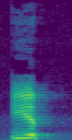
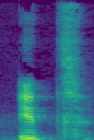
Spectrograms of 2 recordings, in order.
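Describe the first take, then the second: First: The final t is soft, with no burst. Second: The final t is released with a clear burst. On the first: The speaker calls it wrong. "bukan it" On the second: The speaker calls it right. "diletupkan it"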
